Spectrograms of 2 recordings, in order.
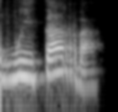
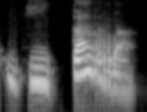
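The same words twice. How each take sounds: First: GUITARRA said as gwi-tarra, with a w glide; U wrongly sounded. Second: GUITARRA said slowly as gi-tarra, hard g and no w; silent U. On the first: Teacher showing what not to say, GUITARRA as gwi-tarra. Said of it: "no digo guitarra". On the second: Teacher showing the correct word, GUITARRA as gi-tarra. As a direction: drop the U in GUITARRA, drawing it out. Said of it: "digo guitarra". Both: Shown as a demonstration.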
